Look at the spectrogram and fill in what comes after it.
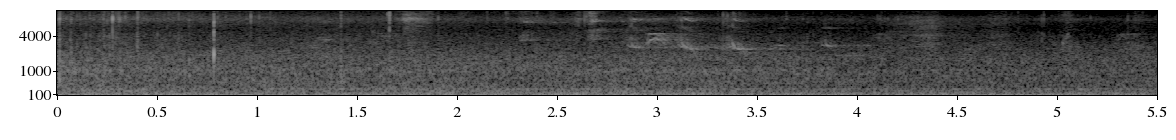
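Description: A few faint, short bird chirps about three seconds in, over a low steady outdoor rumble, with a few small scattered clicks.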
